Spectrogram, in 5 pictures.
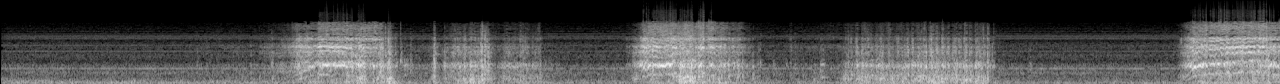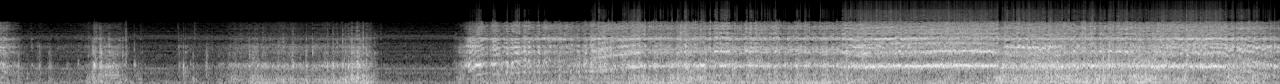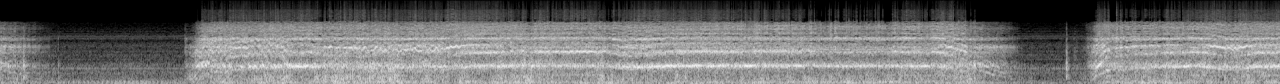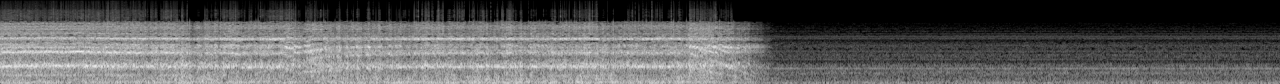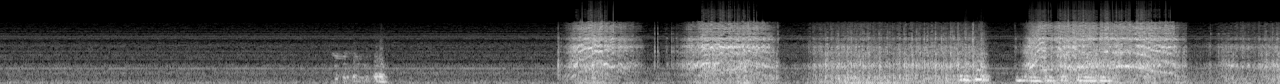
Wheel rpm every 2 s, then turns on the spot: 0, 40, 30, 40, 20, 10, 70, 20, 30, 170, 230, 210, 140, 10, 180, 220, 220, 150, 130, 220, 210, 210, 190, 0, 0, 0, 0, 0, 20, 60, 50, 100.
4-6 8-10 12-16 58-60 62-64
